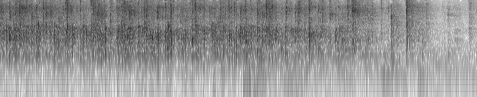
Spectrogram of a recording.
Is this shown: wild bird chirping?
no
